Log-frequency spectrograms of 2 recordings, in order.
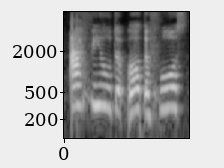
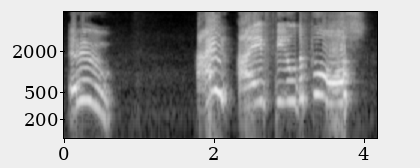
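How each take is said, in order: First: Said in the usual way. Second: Loud, drawn-out mock proclamation; blind guy's catchphrase. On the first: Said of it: "That's his catch line". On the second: Blind guy announcing his catch line, loud slow mock shout. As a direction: belt it out slowly as a hammed-up forced line. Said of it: "he's like".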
